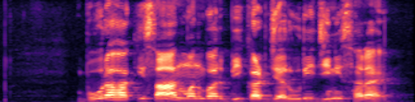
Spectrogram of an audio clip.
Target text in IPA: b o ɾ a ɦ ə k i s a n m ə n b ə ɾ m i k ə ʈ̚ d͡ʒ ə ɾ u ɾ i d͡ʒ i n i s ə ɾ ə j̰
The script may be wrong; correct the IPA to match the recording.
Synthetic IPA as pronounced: b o ɾ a ɦ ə k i s a n m ə n b ə ɾ b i k ə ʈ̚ d͡ʒ ə ɾ u ɾ i d͡ʒ i n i s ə ɾ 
